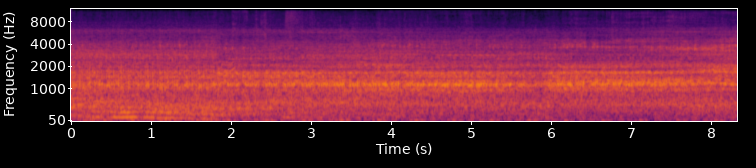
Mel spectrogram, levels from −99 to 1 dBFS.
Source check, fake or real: fake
